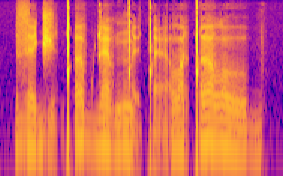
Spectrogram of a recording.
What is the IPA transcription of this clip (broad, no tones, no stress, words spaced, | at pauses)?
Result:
zɛd͡ʒə̰ǃʼɐb ɖæbŋ͡ǃɛ̰ǃæ̰ lˠəǃɐ lˠob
